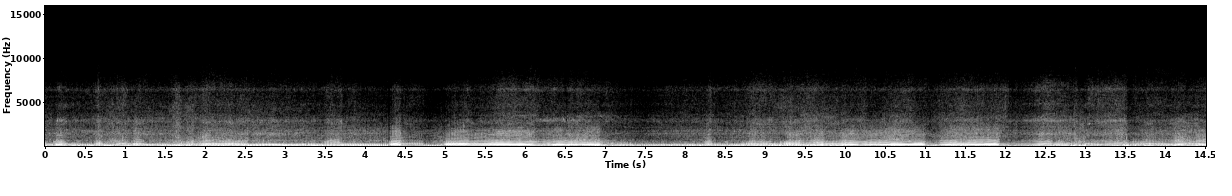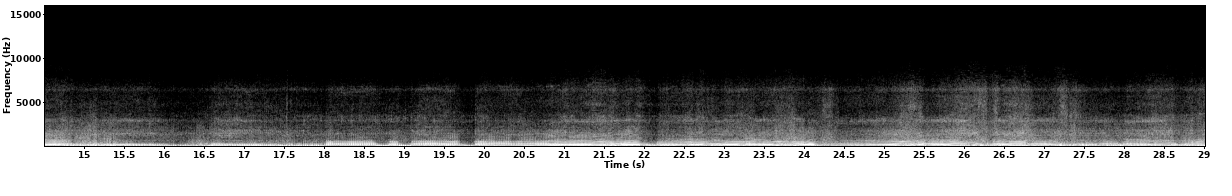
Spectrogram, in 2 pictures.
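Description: KTM SX 250F's single-cylinder four-stroke engine under race riding, revving up and falling away again and again as the throttle is worked and gears are shifted. Its pitch rises and falls in repeated waves, with the throttle chopped sharply several times.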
